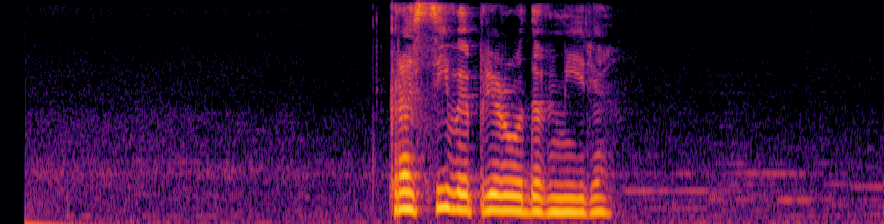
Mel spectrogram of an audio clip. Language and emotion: Russian, positive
